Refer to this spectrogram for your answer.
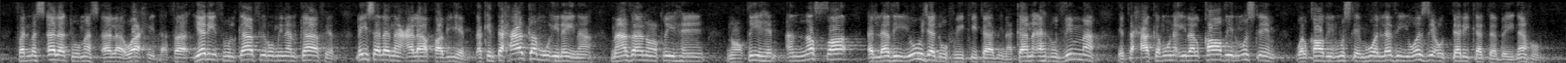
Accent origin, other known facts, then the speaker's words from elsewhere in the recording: Syria; يعني عندنا الآن مثلا في سوريا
